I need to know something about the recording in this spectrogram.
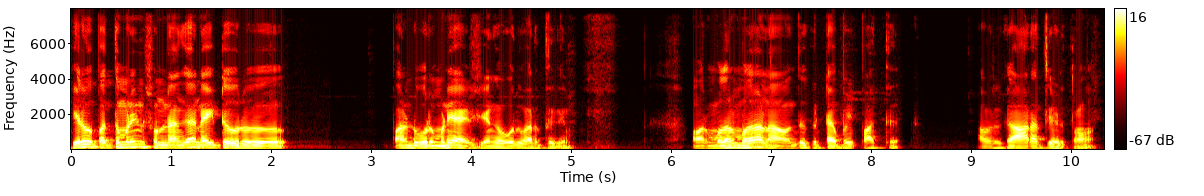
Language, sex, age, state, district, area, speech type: Tamil, male, 45-60, Tamil Nadu, Nagapattinam, rural, spontaneous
